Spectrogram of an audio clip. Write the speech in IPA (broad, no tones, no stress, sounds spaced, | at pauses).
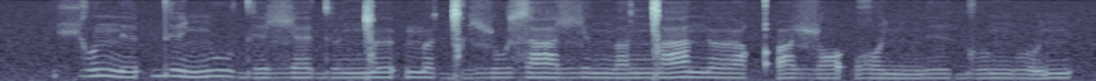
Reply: ç ʊ n̪ ɪ ʔ d̪ e ɲ u d̪ e ɮ ɛ d̪ ø ŋ͡ǀ ø ʔ m œ ɡ͡ǀ ɪ ɮ u z a ɮ ɪ ŋ ɐ ŋ͡ǀ a n̪ œː qʼ ʊ ɮ ɔ ʔ ʁʷ i ɲ ŋ ɪː ɡ ʊ ŋ ʊ ɲ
